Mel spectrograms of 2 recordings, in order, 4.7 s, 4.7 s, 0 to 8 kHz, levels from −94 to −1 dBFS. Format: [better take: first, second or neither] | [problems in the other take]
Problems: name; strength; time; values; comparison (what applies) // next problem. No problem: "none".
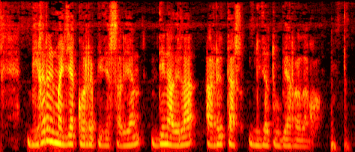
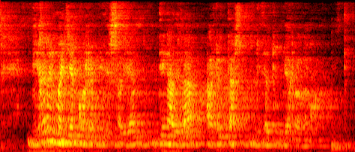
first | room echo; dies away in 1.2 s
